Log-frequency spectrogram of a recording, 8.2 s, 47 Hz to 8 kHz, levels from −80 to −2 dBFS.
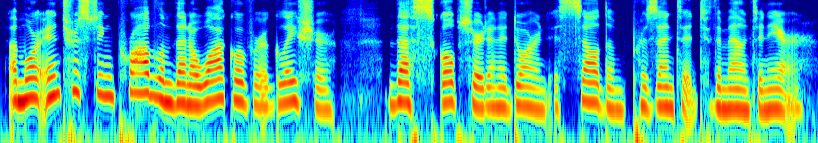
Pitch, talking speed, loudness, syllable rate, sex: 195 Hz, 145 wpm, -18 LUFS, 4.7 syllables/s, female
